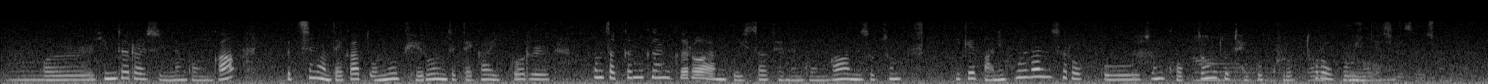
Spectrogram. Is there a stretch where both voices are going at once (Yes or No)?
Yes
